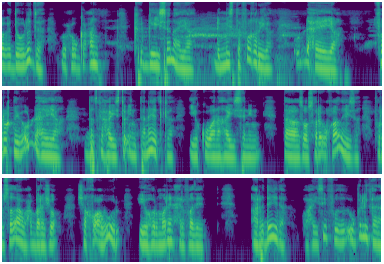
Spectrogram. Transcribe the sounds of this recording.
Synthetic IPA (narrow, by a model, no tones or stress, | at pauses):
ɑɣɐd̪ɔwlɐd̪ːɐ | wʊħuːɡɑʕɑŋ | kʰɐɡɛjsɐnɐjaːɖɪmɪst̪ʰɐfɑqɾɪɣɐʊɛħɛjɐ | fɐrqɪɣɐʊɖɛħɛːjɐ | d̪ɐd̪kʰɐɦɛjst̪ʰɔʔɪnt̪ʰɐrnɛd̪kʰɐ | ijɔkʰʊwaːnɐɦɛjsɐnɪn | t̪ʰaːsɔːsɐɾɛʊqɑːðɐjs̬ɐ | fʊrsɐðɐɐwɑħbɐɾɐʃɔ | ʃɑqɔʔɐβuːr | ijɔɦɔrmɐɾɪnħɪrfɐðɛːd̪̚ | ʔɐɾd̪ɛjðɐ | wɑħɑjsɪfʊðʊd̪ʊɡɛlɪkʰɐɾaːn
